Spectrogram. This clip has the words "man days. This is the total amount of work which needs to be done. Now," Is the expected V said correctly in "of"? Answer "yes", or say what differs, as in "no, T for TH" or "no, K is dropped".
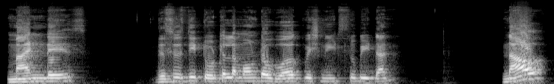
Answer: yes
